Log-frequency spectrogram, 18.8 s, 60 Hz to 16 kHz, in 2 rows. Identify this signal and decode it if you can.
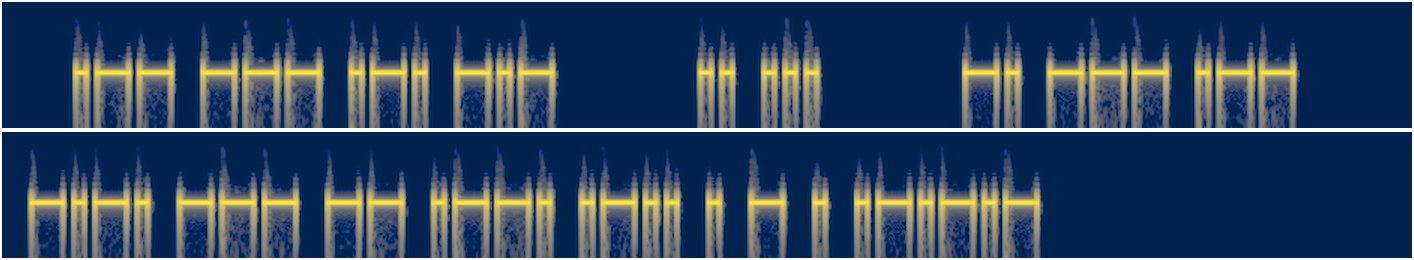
Morse code, heard as a keyed tone, about 17 wpm, 700 Hz. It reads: WORK IS NOW COMPLETE.
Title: 2x Word-Spacing - Sentences from Top 400 Words - 17wpm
